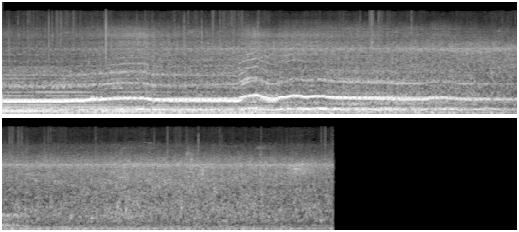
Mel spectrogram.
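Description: An FPV quadcopter's brushless motors whining, the pitch rising and dipping with throttle changes, fading out about five seconds in. A quieter hiss follows, then the sound cuts off abruptly near the end.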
